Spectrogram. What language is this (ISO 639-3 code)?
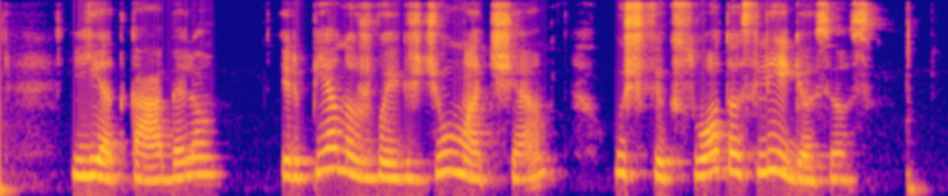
lit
